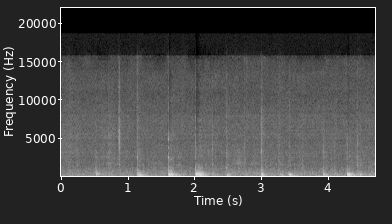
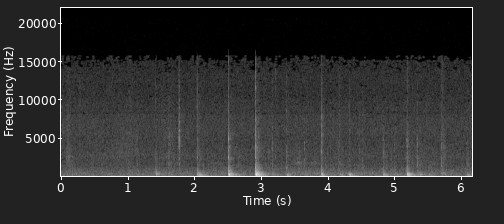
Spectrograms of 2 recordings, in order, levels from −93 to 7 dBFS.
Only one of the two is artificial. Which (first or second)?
first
